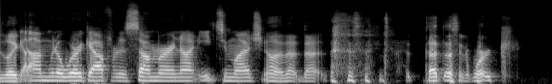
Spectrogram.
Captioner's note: laughing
